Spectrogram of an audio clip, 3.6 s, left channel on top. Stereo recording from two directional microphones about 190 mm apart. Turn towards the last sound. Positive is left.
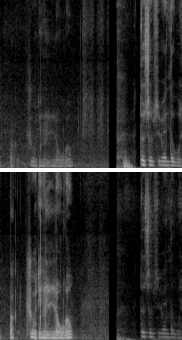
turn(degrees=50)  # may be behind; listen again after turning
